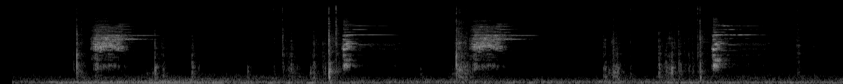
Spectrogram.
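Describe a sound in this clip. Plastic parts click and rattle as a toy sword's guard is slid back and forth.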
